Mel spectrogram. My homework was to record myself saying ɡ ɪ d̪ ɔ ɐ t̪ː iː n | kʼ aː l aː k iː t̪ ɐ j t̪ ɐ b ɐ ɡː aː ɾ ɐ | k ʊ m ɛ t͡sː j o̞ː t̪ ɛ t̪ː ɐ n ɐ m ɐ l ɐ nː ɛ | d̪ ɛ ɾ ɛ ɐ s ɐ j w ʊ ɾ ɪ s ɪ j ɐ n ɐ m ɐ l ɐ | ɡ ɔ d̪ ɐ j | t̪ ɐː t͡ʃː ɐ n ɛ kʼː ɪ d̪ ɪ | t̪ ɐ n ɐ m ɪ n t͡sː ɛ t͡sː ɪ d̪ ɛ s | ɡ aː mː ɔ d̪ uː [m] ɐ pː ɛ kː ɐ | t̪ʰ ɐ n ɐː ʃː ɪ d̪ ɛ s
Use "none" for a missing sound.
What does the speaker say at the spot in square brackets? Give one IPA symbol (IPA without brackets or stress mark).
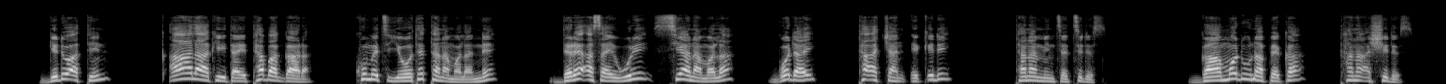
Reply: n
